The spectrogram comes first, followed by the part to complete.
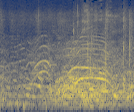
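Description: Several high-pitched young voices shouting and calling over one another outdoors during a football match, at their loudest about a second in.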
